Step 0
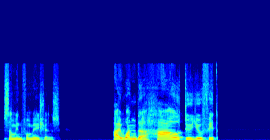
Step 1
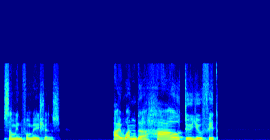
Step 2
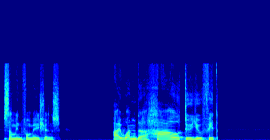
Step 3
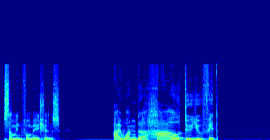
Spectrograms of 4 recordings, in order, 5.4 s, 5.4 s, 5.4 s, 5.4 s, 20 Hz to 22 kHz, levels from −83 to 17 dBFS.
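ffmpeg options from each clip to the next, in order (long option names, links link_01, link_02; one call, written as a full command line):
ffmpeg -i in.wav -af "acompressor=threshold=-22dB:ratio=2" out.wav
ffmpeg -i in.wav -af "acompressor=threshold=-32dB:ratio=2.5" out.wav
ffmpeg -i in.wav -af "afreqshift=-99" out.wav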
